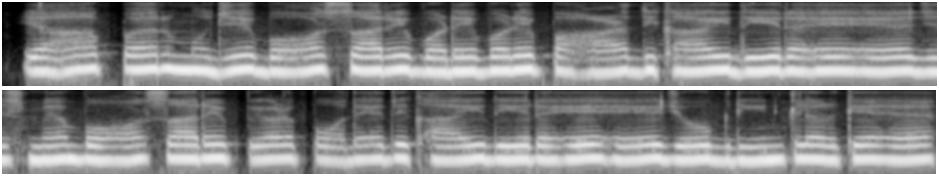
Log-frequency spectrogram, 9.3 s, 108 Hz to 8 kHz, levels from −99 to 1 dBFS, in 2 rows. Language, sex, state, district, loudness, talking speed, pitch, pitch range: Hindi, female, Himachal Pradesh, Shimla, -12 LUFS, 155 wpm, 235 Hz, 230-245 Hz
